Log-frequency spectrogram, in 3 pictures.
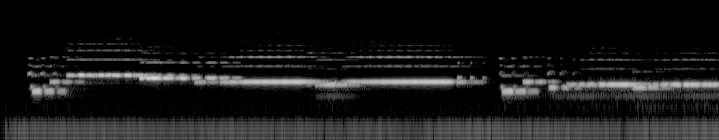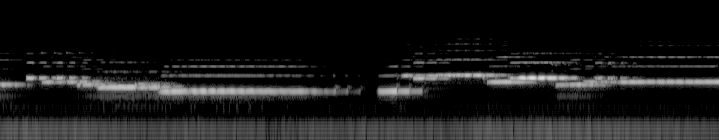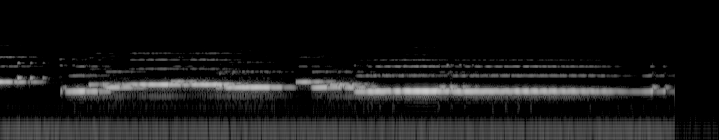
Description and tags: This is a brief recording of my native american flute using an echo enhancement.
native, melody, american, echo, flute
